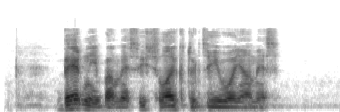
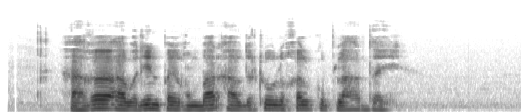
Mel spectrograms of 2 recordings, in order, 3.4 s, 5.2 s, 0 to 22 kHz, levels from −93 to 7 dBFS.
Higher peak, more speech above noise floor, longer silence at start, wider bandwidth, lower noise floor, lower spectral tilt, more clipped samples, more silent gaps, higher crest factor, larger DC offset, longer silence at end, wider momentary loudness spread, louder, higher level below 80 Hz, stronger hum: about the same, 0 dBFS vs -2 dBFS; first, 50 dB vs 41 dB; about the same, 0.65 s vs 0.7 s; about the same, 7.8 kHz vs 7.4 kHz; first, -66 dBFS vs -61 dBFS; second, -6 dB/octave vs -8 dB/octave; neither; neither; about the same, 18 dB vs 20 dB; neither; second, 0.65 s vs 1.3 s; second, 10 LU vs 13 LU; first, -16 LUFS vs -21 LUFS; first, -62 dBFS vs -68 dBFS; neither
